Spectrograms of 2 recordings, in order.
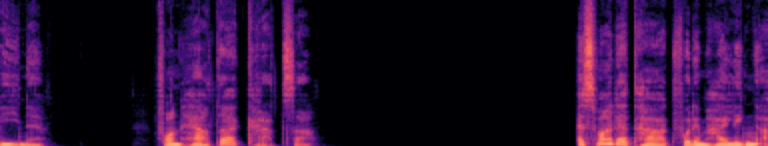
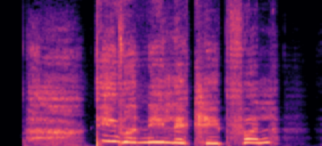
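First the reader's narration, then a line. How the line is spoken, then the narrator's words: Called out. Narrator (German): rief Frau Moser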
